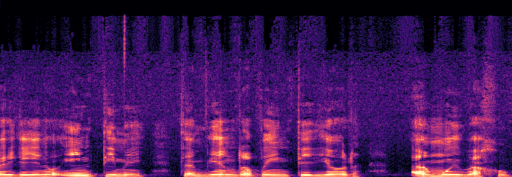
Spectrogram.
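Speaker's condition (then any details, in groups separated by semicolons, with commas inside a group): Cerebral palsy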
